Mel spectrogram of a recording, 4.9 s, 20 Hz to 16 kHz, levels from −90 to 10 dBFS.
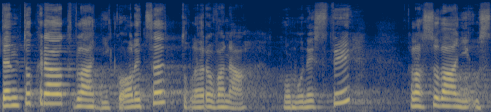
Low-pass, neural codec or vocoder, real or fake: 14.4 kHz; vocoder, 44.1 kHz, 128 mel bands, Pupu-Vocoder; fake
